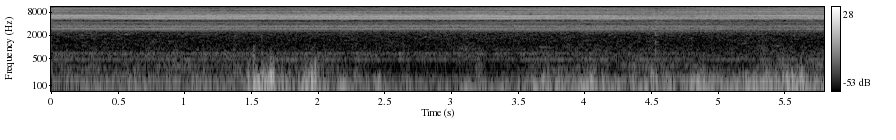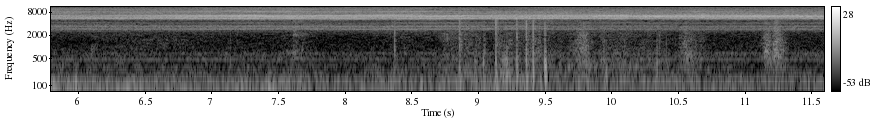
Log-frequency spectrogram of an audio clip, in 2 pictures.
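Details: Cicadas singing in summer: a dense, unbroken shrill buzz holding steady at a high pitch throughout, with soft low rumbling underneath and a few faint clicks near the end.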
